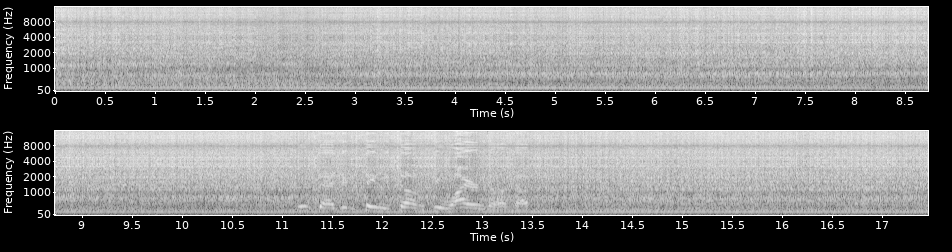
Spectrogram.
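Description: An engine idles with a steady hum.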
